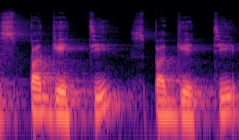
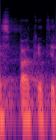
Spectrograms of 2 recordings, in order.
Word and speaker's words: spaghetti: nii quoi spaghetti waaw su fekkoon ne binduma ci h prononciation bi dina doon spaghetti parce que gis nañu tamit ne ji bu fekkee ne dafay ànd ak e wala i dañ ko prononcer j waaye bu fekkee ne dañ koy boole ak h prononciation bi dafay doon g kon spaghetti waaw ji bu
